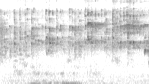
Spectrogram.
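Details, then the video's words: Crowded budgie colony at feeding time, its birds producing an unbroken, rattling chorus of high, thin chirps and warbled chatter, steady throughout with small swells. "Chirping Sounds In Budgies Colony"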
